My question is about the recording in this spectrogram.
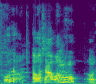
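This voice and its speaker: A woman's voice: mid-range voice, a crowd in the background. A middle-aged woman with a Visayan accent, a Cebuano speaker, chatting animatedly as an interviewed mother. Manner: animated, quick to laugh and exclaim. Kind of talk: casual chat.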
